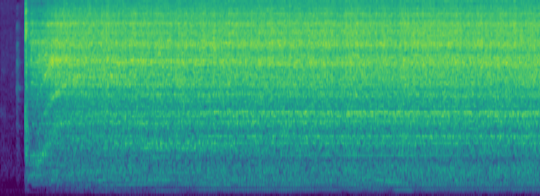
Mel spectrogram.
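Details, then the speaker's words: JaxVax Senior upright vacuum after refurbishment, on carpet that dampens brush roll vibration: spins up from silence to a steady even whir with smooth brush roll, no rattles or grinding; running healthy. "It runs like a sewing machine. I can also hear it vibrate the entire floor."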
